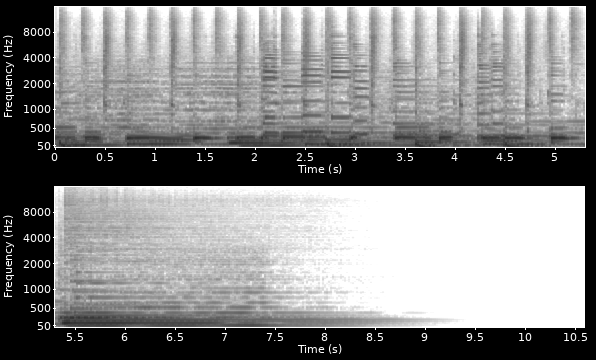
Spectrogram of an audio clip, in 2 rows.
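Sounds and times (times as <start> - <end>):
bossa nova music: 0.0 - 8.4.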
